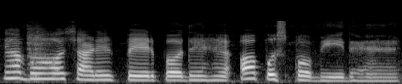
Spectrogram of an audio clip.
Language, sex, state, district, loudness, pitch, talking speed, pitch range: Hindi, female, Bihar, Katihar, -16 LUFS, 200 Hz, 135 wpm, 185-245 Hz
